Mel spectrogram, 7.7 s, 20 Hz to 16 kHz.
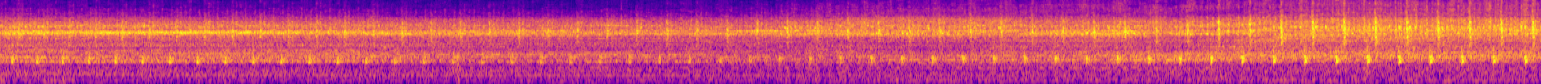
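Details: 6A13 engine, slightly warmed, idling, recorded in the car: sharp, regular ticking knock about three times a second, growing louder as it runs; warm-engine knock, cause unknown.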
